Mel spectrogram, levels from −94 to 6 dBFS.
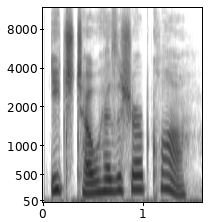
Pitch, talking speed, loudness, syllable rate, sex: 205 Hz, 225 wpm, -16 LUFS, 4.4 syllables/s, female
